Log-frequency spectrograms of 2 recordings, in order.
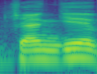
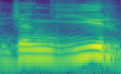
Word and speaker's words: Jahngir: You said Jahngir, bro. It's Jahngir, bro. There's so many different ways you can pronounce it, man.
